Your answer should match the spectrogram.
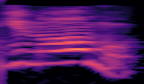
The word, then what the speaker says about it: gnomo: O mesmo acontece com gnomo. G mudo, sem vogal, vai para a sílaba seguinte, tá?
